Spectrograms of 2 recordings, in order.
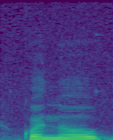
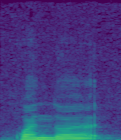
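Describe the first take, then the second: No difference in how they are said.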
